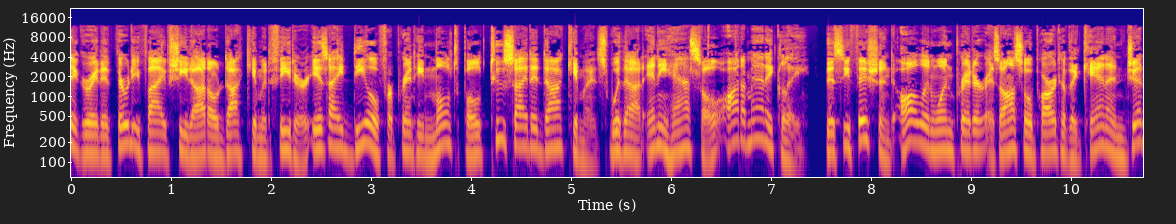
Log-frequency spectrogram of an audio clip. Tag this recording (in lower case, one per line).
speech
